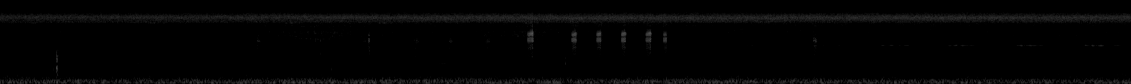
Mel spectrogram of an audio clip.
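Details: Strawberry poison dart frogs (Oophaga pumilio) fighting at La Selva Biological Station near Sarapiquí, Costa Rica, June 24, 2016; a run of short high clicking chirps, about four per second, swelling louder, over a constant high insect hiss and faint low rumble.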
